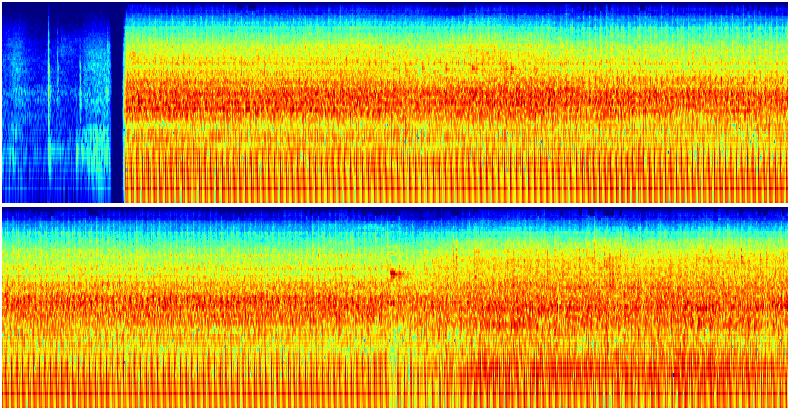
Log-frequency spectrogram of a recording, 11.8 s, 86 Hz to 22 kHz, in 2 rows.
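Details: Honda F810 rotavator with tiller box, revived after standing neglected: steady busy chatter from the tines while tilling, with an even beat and no misses or clunks, healthy under load.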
